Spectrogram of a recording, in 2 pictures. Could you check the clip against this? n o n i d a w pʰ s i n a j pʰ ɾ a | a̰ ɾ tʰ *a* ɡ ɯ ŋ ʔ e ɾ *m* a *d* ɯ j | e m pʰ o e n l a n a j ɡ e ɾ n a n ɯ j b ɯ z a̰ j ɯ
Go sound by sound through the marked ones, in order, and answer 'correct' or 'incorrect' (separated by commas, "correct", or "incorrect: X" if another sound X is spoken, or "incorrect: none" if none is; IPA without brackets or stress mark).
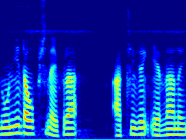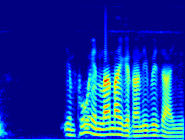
incorrect: i, incorrect: n, incorrect: n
